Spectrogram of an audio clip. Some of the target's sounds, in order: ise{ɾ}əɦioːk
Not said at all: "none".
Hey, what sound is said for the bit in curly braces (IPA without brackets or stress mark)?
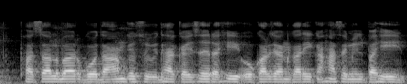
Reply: ɾ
